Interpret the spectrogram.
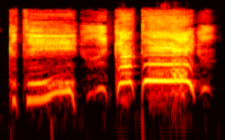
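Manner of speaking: very high, very loud squeal building up; squealed calling out; excited shout. Real, not acted. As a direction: shriek the name with joy.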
